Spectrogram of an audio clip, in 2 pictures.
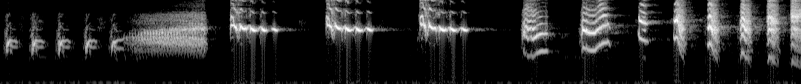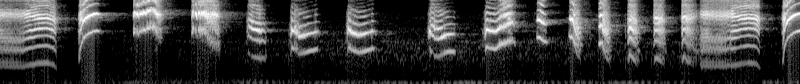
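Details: Long-tailed shrike singing a 'gacor' song with rich 'isian' fill. Soft repeated notes and a spaced series of clear high whistles build into a fast, dense medley of chirps, trills and buzzy sweeps.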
